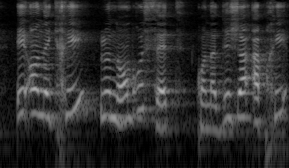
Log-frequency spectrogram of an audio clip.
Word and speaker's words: sept: on écrit le nombre 7 qu'on a déjà appris à écrire cette qui s'écrit septe avec un p et qui est une oeuvre lettres muettes d'accord dix sept pour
